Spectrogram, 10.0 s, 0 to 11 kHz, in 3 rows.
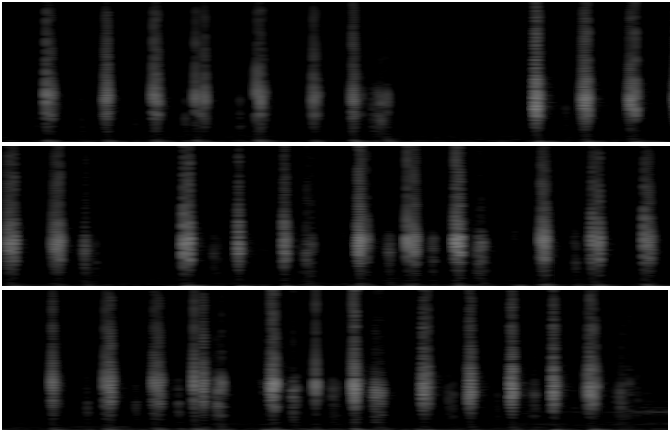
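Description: Typing on a Qwertykeys Neo80 mechanical keyboard fitted with HMX Cloud linear switches and GMK keycaps: quick runs of keystroke clacks, with short pauses about two and four seconds in.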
